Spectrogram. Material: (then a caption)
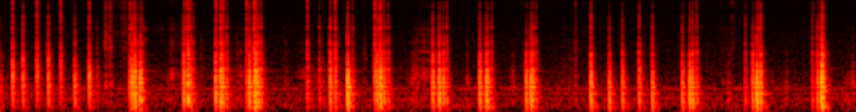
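Wood. A wooden object is tapped and knocked in a dense, uneven run of short, dry strikes. The sound is mostly mid-pitched and woody, with almost no ring. Softer taps are mixed with heavier, louder knocks throughout.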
